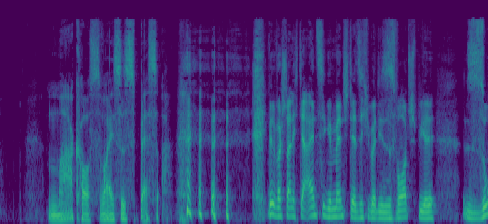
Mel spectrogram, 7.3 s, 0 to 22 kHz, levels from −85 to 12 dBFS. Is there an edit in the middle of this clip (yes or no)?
no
